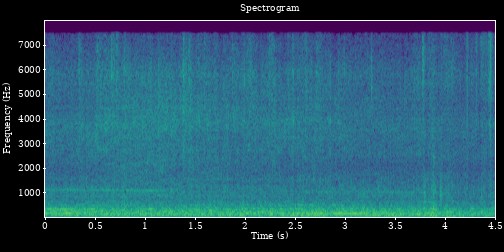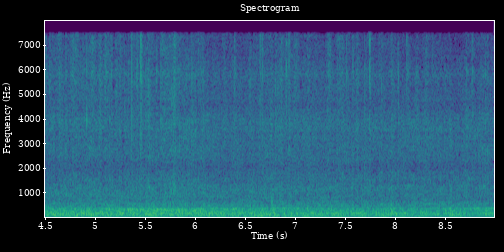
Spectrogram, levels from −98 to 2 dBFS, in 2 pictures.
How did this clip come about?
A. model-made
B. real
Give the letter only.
A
